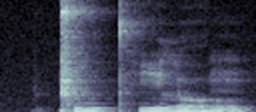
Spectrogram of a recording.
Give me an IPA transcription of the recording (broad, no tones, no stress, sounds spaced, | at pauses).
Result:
ǁ u t̪ʰ i l o ŋ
